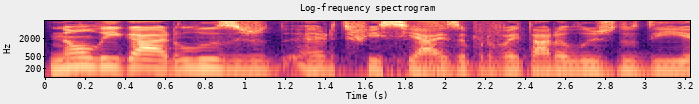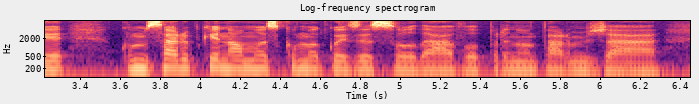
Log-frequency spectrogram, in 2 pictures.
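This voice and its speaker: A somewhat breathy, fairly low-pitched woman's voice with a European Portuguese accent, ordinary pitch variation, a fairly quick pace and hardly any pauses. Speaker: radio presenter and comedian. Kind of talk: casual interview.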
